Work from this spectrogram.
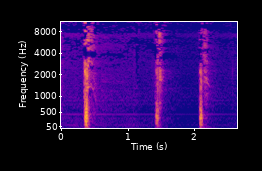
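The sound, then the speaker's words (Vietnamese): Three short, sharp coughs from a person choking on saliva, evenly spaced about a second apart, the first one loudest and the next two slightly softer, with silence between them. “Nước miếng sặc. Mắc công thấy ho khi vừa dính Covid nữa.”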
